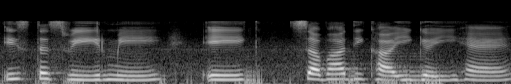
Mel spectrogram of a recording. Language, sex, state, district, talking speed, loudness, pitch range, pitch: Hindi, female, Punjab, Fazilka, 95 wpm, -16 LUFS, 205-240 Hz, 215 Hz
